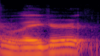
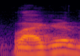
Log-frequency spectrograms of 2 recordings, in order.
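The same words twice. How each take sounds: First: Lagger said as "LAY-ger"; long-a lagger. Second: Said in the usual way. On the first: Real, not acted. Word list, tries two pronunciations.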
